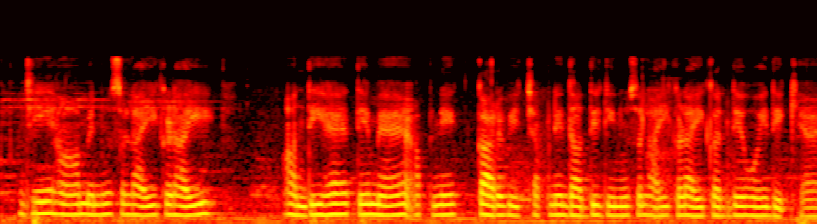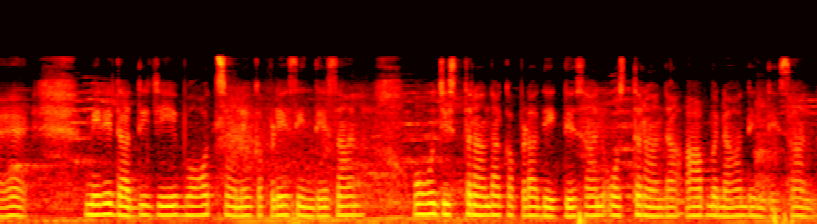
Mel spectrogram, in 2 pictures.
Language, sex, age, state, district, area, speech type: Punjabi, female, 30-45, Punjab, Jalandhar, urban, spontaneous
